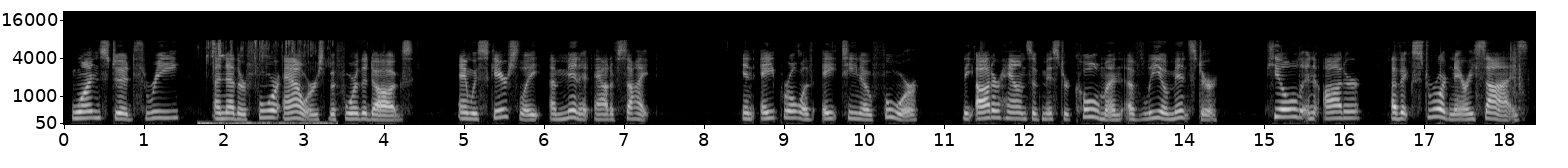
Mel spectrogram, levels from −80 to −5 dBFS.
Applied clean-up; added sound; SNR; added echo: none; Keys jangling; 11 dB; none.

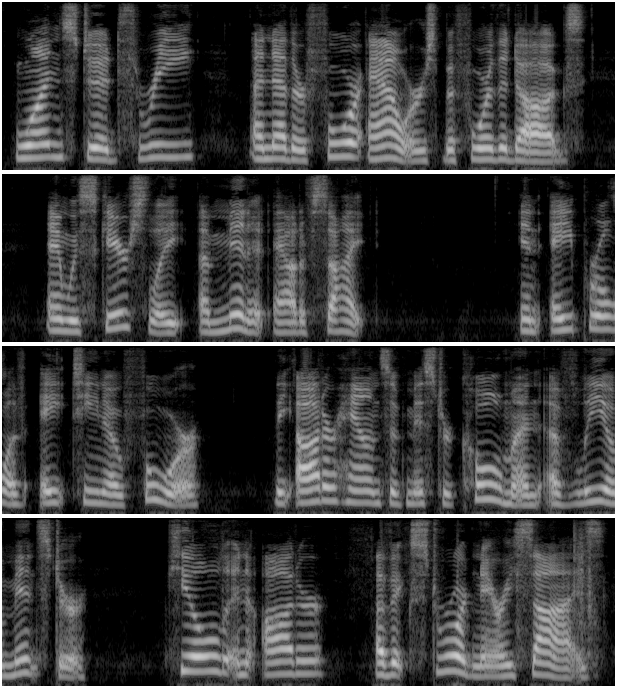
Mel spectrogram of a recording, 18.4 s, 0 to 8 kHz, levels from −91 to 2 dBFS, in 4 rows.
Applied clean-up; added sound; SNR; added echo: none; none; none; none.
